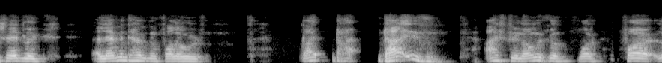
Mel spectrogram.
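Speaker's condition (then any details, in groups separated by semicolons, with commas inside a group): Cerebral palsy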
